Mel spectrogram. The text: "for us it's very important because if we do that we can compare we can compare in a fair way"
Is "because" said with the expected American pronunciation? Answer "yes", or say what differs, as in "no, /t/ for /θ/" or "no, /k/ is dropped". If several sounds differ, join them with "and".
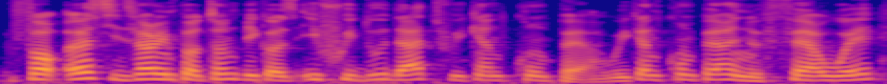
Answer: yes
